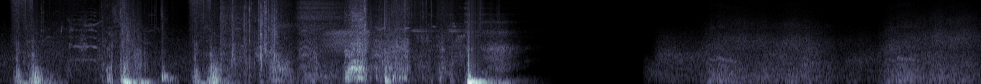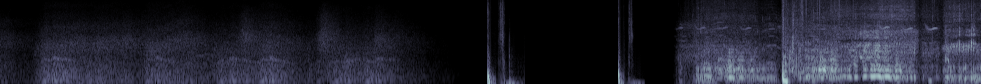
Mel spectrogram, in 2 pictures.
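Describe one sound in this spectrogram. Horse hooves thud on grass.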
